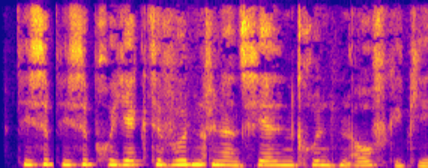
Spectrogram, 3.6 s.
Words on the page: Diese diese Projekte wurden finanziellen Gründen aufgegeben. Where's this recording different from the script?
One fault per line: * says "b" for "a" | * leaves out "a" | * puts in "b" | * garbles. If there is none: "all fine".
all fine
